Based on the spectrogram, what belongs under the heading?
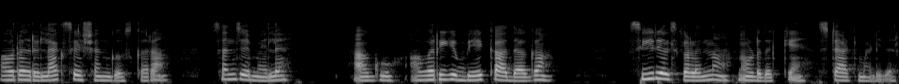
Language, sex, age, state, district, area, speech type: Kannada, female, 18-30, Karnataka, Davanagere, rural, spontaneous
